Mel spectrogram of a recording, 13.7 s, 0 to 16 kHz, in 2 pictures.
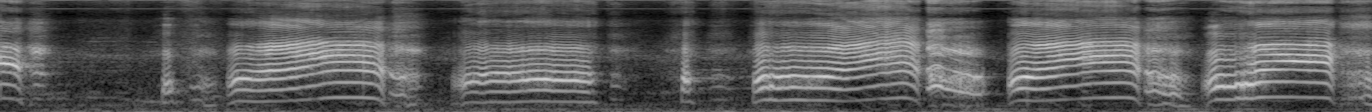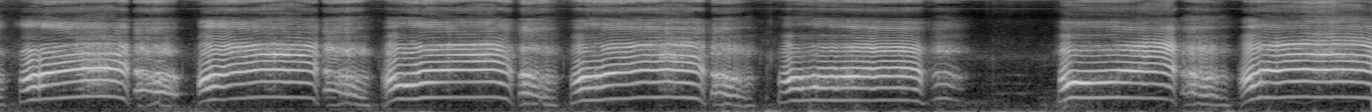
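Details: Newborn boy, under 2 months old: loud, rhythmic wailing cry in repeated bursts, about one a second, with brief gasps between; a vigorous infant cry.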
